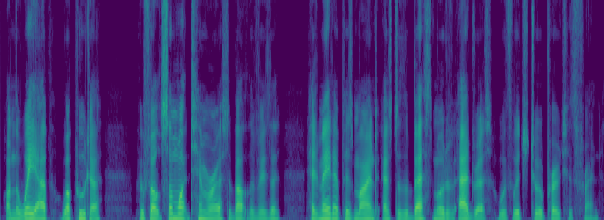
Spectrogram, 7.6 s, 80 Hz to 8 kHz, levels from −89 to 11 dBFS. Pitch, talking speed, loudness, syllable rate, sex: 130 Hz, 240 wpm, -23 LUFS, 6.2 syllables/s, male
